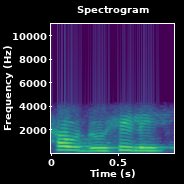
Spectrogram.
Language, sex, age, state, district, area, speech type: Kannada, female, 30-45, Karnataka, Uttara Kannada, rural, conversation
